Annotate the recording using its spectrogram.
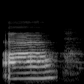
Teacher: from this Mark here the sound goes sweet it goes uh smooth it doesn't goes up or down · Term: first tone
